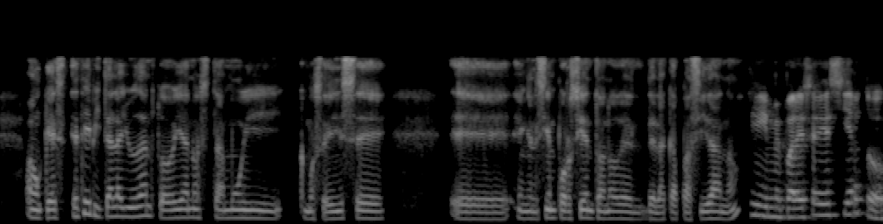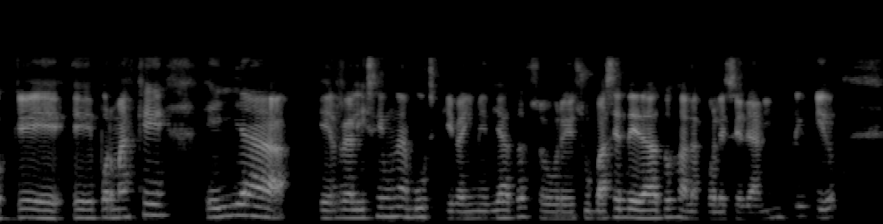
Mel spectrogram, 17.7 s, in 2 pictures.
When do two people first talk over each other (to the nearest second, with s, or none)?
none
